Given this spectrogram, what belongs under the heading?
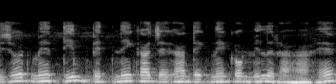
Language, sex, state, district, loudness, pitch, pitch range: Hindi, male, Arunachal Pradesh, Lower Dibang Valley, -14 LUFS, 130 Hz, 115-150 Hz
